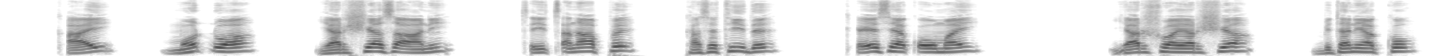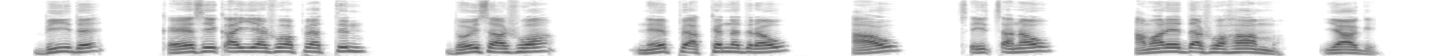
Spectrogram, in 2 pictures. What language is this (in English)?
Dawro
